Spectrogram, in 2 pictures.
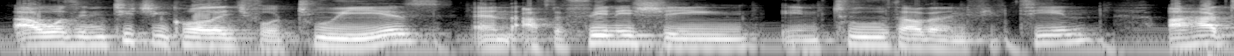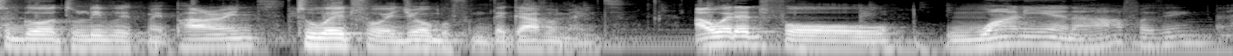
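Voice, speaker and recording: A man in his twenties from Tanzania, telling his life story to his channel in an earnest, animated way. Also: on the low side. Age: 20s. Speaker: content creator. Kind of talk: personal storytelling to camera.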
